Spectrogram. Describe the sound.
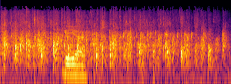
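A crowd applauding steadily at the end of a retreat, dense overlapping claps at a lively, sustained level, with a brief voice rising faintly through the clapping.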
